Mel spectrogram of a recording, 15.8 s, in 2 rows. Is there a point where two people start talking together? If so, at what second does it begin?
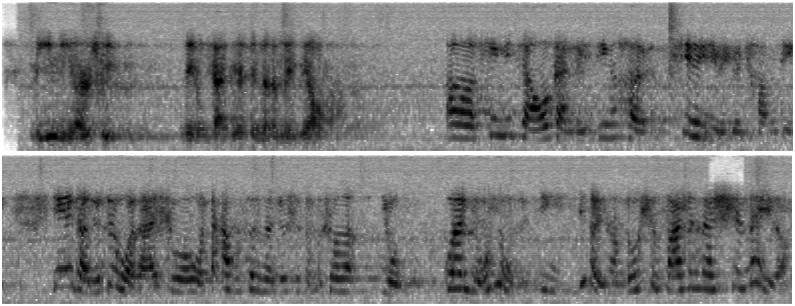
none

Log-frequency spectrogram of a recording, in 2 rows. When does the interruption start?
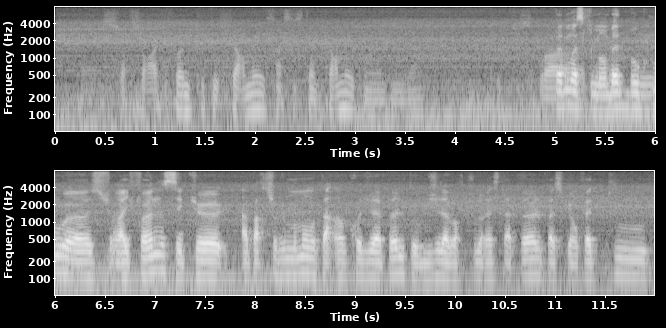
5 s

